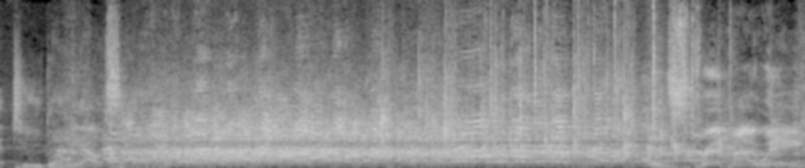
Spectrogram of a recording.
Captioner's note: audience laughing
